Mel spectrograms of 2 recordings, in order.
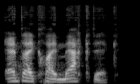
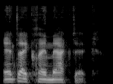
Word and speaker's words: anticlimactic: Nope. You have to say you have to hit the X on climax. Anticlimactic. You have to hit like a CT. Anticlimactic.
